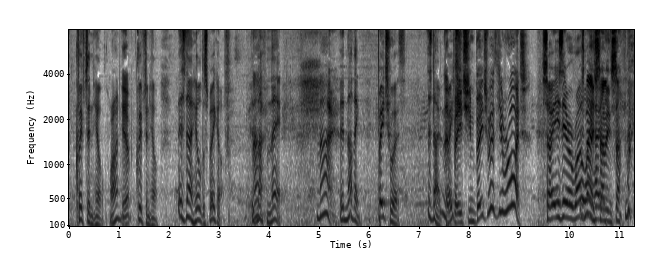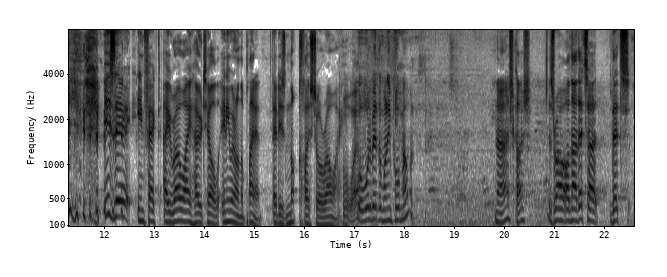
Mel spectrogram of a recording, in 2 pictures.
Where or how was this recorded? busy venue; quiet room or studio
busy venue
